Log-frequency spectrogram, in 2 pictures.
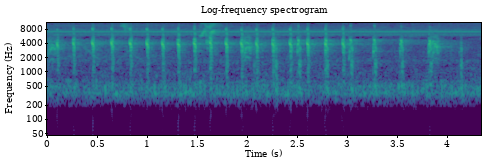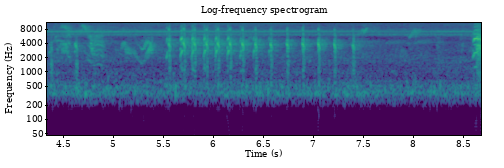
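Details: Northern jacanas in the wild, a family with a newly hatched chick and a male brooding chicks under his wing while foraging: long runs of sharp, dry clicking notes, about five per second, pausing briefly then resuming, over steady background hiss.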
